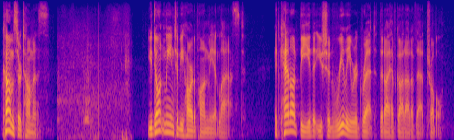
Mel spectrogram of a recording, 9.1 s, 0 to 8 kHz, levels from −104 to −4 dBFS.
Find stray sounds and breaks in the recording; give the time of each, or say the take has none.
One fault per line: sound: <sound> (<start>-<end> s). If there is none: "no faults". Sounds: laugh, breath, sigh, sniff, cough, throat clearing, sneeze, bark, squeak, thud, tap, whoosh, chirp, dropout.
sound: bark (1.1-2.7 s)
